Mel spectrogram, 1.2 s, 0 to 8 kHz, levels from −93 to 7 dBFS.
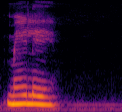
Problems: none marked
